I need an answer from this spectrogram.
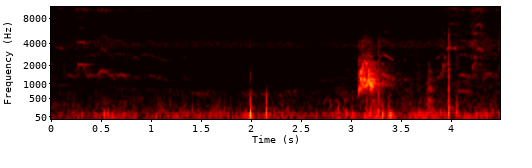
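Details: Staffordshire Bull Terrier puppies, five months old, indoors: a short, squeaky whimper bursts out near the three-second mark over quiet room hum and a few faint clicks.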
